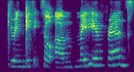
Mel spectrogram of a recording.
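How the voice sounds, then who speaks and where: A woman with a high pitch talks at a moderate pace. Her tone is bright and sharp, with ordinary pitch variation. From Russia. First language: Russian. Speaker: English teacher. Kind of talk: online workshop introduction. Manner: halting.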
